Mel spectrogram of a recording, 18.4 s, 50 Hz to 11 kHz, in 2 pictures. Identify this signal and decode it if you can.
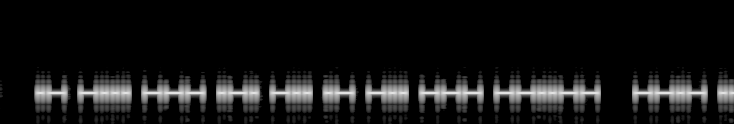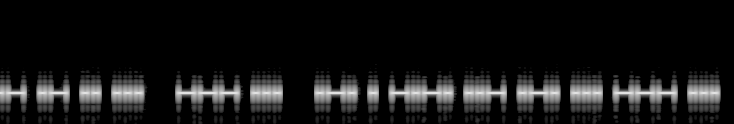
Morse code, heard as a keyed tone, about 18 wpm, 800 Hz. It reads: ABORDADO, QUAIS OS RECURSOS
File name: portugais texte en clair 2 vitesse 18 mots minutes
